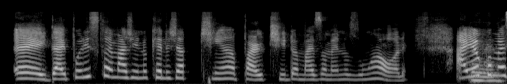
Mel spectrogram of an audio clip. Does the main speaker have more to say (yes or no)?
yes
